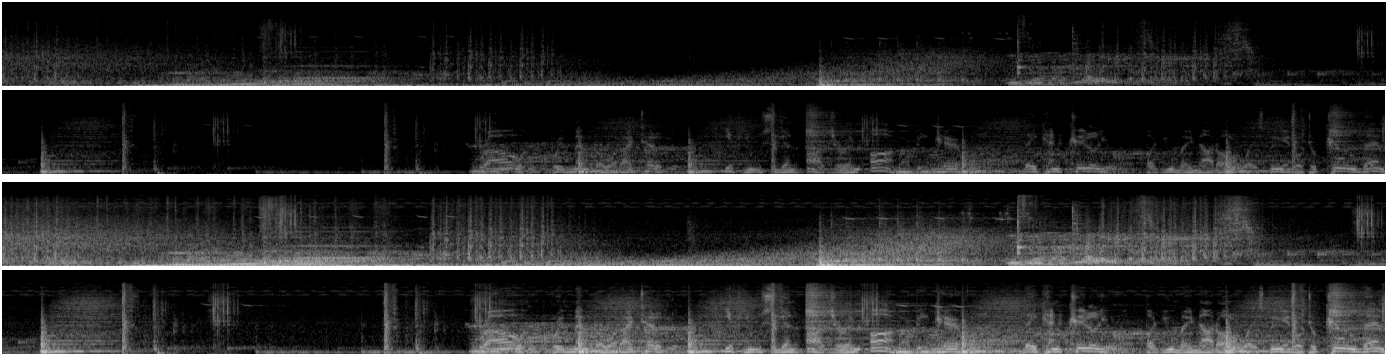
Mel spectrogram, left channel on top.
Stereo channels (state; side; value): quieter; left; 13.5 dB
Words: Rao, remember what I tell you. If you see an archer in armor, be careful. They can kill you, but you may not always be able to kill them,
